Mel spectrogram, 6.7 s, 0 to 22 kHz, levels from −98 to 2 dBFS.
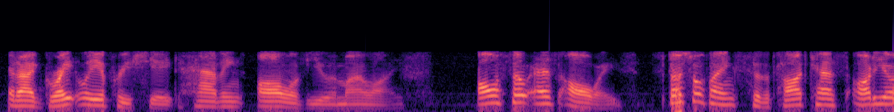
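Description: Throughout, the speech has the buzzy, gravelly roughness of the GSM full-rate codec, consistent with 13 kbps coding, and the spectrogram shows energy confined between 150 Hz and 3.7 kHz. At 2.75 s and again at 4.13 s, sharp single clicks appear as thin vertical lines on the spectrogram and waveform jumps, likely from dropped samples, only a handful each. From 5.08 to 5.13 s, a brief metallic ring of lost GSM frames holds the sound for about 20 ms, visible as smeared, repeated spectral texture.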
